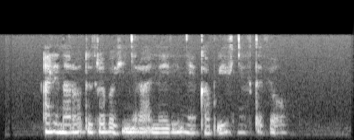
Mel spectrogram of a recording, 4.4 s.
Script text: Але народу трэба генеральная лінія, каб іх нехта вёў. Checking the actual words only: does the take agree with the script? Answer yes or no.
yes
